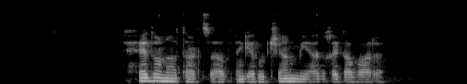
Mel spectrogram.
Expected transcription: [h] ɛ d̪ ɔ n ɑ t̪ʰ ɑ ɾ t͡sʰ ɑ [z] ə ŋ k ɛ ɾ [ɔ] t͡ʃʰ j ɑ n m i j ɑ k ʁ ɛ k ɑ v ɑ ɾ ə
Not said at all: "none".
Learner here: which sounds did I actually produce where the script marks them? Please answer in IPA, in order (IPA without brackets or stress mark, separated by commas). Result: h, v, u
